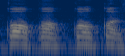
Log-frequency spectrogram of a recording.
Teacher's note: قاف کا قلقلہ موٹا ہے, قا قا قا قا زق زو زو زق زق زق زق نہیں کریں گے.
